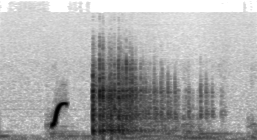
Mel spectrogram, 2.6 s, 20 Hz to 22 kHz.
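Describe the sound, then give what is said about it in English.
Dice rolled for a history check clatter and roll across a hard table in a loud burst of rattling clicks that gradually settles and fades, preceded by a short rising tonal blip. “I saw the 4 and the 19 on the dice, and I'm like, okay, this is either going to be real low or real high.”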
